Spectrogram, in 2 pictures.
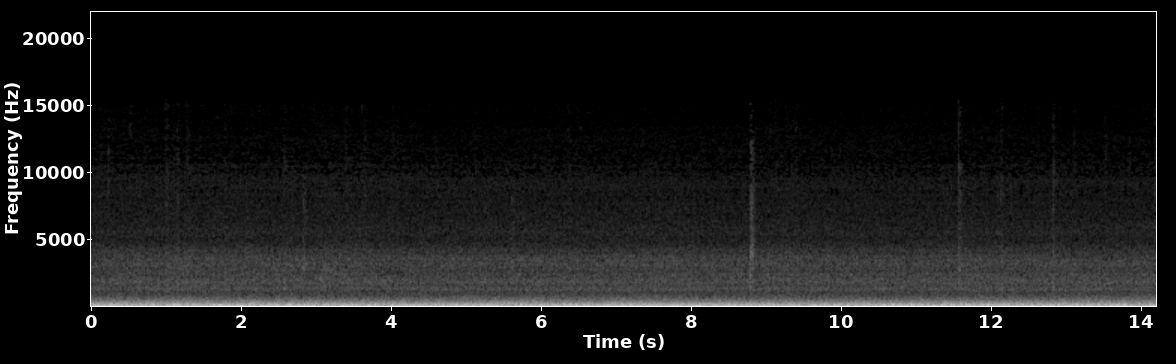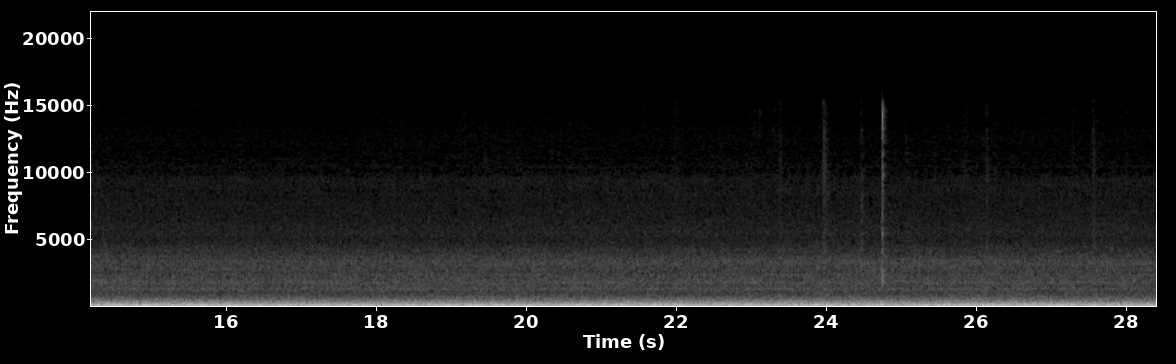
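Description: Jet airliner cabin noise heard from a window seat on descent: a steady, deep drone of engines and rushing air with a faint steady hum on top.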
